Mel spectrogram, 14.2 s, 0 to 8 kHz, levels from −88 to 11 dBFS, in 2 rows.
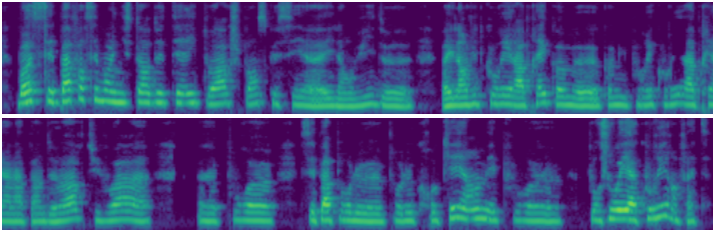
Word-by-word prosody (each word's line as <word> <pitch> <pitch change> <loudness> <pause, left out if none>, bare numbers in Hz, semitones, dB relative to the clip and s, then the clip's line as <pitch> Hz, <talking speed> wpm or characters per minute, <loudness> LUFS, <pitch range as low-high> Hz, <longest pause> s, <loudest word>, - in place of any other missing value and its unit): B - - +1
oh, - - +6
c'est 245 -1 +4
pas 245 +1 +6
forcément 270 -2 0
une 225 -1 +4
histoire 220 0 0
de 220 - +1
territoire, 210 -2 -1
je - - -11
pense 190 +2 -6
que 200 - -11
c'est 170 -2 -5
heu, 150 - 0
il 150 0 -2
a 145 - -1
envie 155 +5 -3
de, 150 -3 -3 0.3
bah, 145 - +5
il 160 - +2
a 165 - +4
envie 170 +2 0
de - - -9
courir 185 -2 -3
après 160 +6 0
comme 175 -5 -2
heu, 150 0 +1
comme 170 +1 -5
il 165 - -4
pourrait 165 +2 -7
courir 180 +2 -6
après 170 +1 -3
un 165 -2 -2
lapin 160 0 -4
dehors, 170 +6 -1
tu 180 - -11
vois? 180 0 -1 0.5
Heu - - -6
heu 165 -1 -2
pour 185 -1 -3
heu, 170 -1 +1 0.2
c'est 180 - -3
pas 185 +1 +7
pour 180 -1 -4
le 160 -2 0
pour 165 +2 -7
le 170 +1 -1
croquer 180 +7 -2
hein, 215 +1 +1
mais 190 -4 -1
pour, 180 -1 -8
heu, 160 -1 -3 0.3
pour 185 -2 -5
jouer 205 +2 +9
à 190 - +10
courir 220 +8 -1
en - - -3
fait. 155 0 -7
180 Hz, 245 wpm, -23 LUFS, 165-200 Hz, 0.5 s, à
